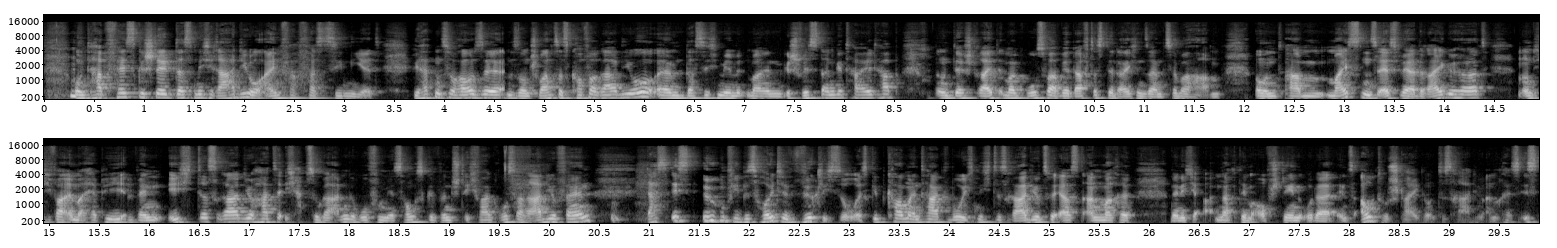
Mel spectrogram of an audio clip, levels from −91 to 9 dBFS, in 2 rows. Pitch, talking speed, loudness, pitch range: 135 Hz, 205 wpm, -20 LUFS, 120-155 Hz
